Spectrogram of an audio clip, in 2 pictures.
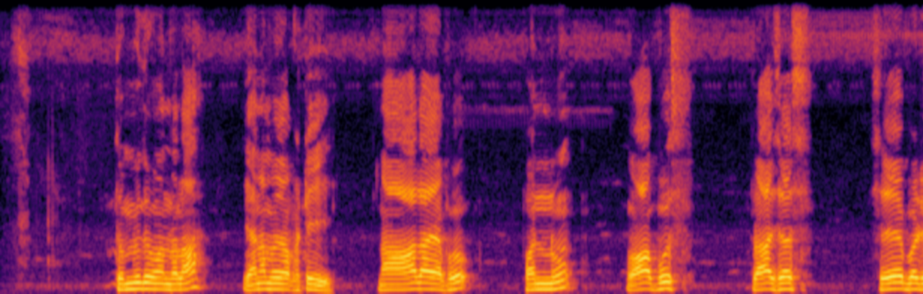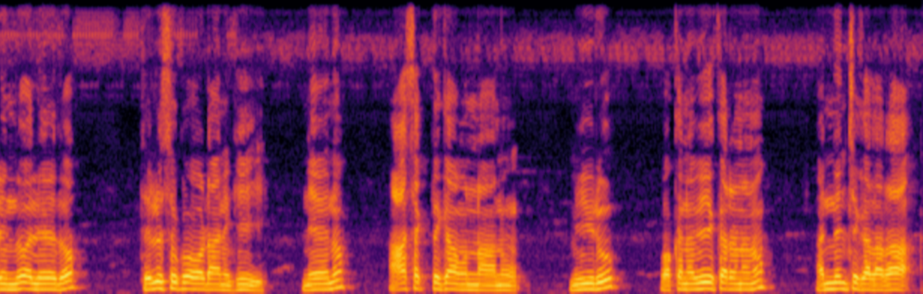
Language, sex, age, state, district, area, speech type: Telugu, male, 45-60, Andhra Pradesh, Sri Balaji, rural, read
